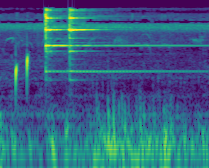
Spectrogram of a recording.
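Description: A small metal bell struck twice in quick succession, about a quarter second apart, then ringing on with clear steady high tones. Just before it come two short rising chirps, over a constant low rumbling noise.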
